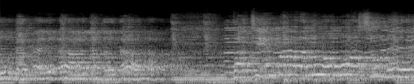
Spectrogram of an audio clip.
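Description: Live Romanian Banat folk music played by a small amplified band with accordion, with a vocalist singing the melody over a steady bass beat.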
